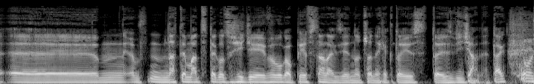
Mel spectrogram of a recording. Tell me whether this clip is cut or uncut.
uncut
